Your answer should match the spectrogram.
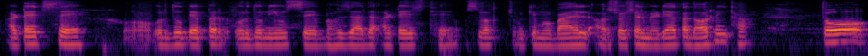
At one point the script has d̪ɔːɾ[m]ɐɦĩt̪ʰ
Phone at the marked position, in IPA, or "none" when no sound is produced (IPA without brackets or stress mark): n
